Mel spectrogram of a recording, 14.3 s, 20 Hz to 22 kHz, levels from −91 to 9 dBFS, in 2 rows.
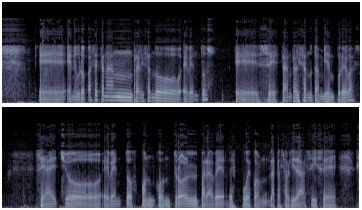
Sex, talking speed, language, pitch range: male, 115 wpm, Spanish, 85-105 Hz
